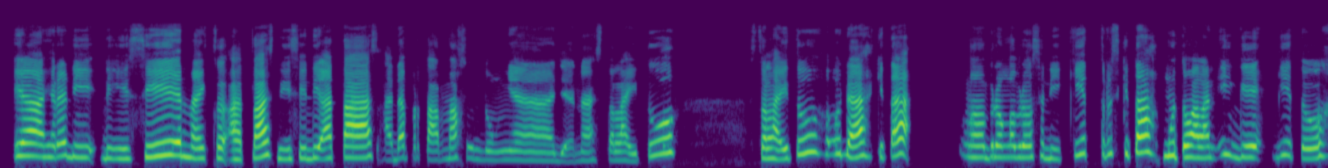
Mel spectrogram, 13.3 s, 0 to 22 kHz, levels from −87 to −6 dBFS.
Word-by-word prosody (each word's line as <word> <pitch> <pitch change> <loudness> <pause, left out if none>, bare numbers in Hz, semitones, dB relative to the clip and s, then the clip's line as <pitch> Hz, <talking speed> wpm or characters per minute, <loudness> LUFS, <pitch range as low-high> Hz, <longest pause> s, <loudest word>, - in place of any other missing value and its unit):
iya 300 -1 +5
akhirnya 275 +3 -1
di 270 -1 -4 0.2
diisi, 270 +7 +1
naik 245 -3 -2
ke 245 - 0
atas 250 +7 +4
diisi 230 +1 -6
di 255 - -2
atas 260 +2 +5
ada 230 +6 -4
pertamax 245 0 -6
untungnya 205 -3 -7
ja 170 -2 -11
nah, 190 +1 -7
setelah 200 -2 -7
itu 290 - -9 0.9
setelah 240 -2 0
itu 250 +8 -4 0.2
udah 320 -3 +4
kita 290 +6 +3 0.6
ngobrol-ngobrol 265 -1 -2
sedikit 275 +5 -7
terus 345 +2 -9
kita 375 +2 +6
mutualan 265 -4 +3
IG 270 -4 -1 0.2
gitu. 260 -3 -3
260 Hz, 125 wpm, -23 LUFS, 230-290 Hz, 0.9 s, kita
